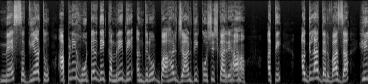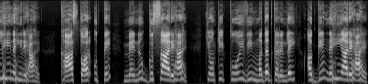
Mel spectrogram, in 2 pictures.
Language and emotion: Punjabi, angry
